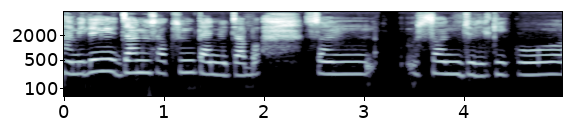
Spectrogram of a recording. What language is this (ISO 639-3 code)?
nep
